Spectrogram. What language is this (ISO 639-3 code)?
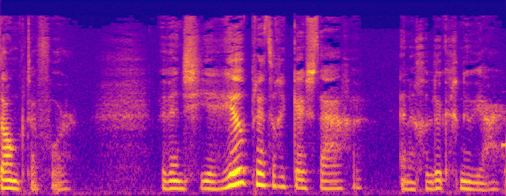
nld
